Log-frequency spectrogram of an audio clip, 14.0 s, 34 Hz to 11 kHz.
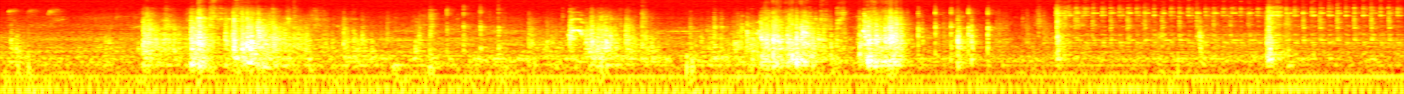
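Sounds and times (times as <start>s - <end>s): fast mechanical ratchet clicking: 10.6s - 14.0s.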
